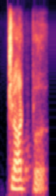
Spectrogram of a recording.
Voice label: "clodpoll", Indian

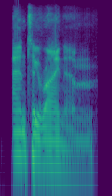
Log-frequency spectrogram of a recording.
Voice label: "antirrhinum", British

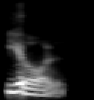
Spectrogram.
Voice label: "yawl", Indian

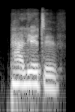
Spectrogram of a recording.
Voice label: "palliative", Indian; Dictionary

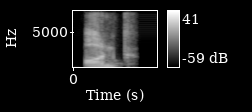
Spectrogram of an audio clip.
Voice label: "ONC", Indian

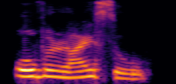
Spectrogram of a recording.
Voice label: "overissue", Indian

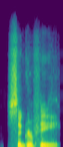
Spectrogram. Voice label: "Sciagraphy", American

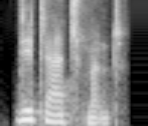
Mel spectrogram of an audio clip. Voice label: "detachment", Indian

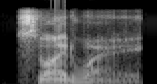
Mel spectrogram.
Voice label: "slideway", British

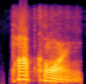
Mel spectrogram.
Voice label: "popcorn", American

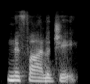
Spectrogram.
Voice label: "nephology", Indian

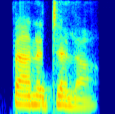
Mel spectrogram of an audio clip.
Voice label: "panatella", Indian; Dictionary

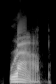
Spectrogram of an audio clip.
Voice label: "wrap", American

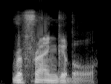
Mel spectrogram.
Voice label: "refrangible", British

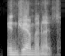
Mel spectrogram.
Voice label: "ingeminate", American

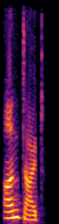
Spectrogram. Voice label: "untied", Indian

